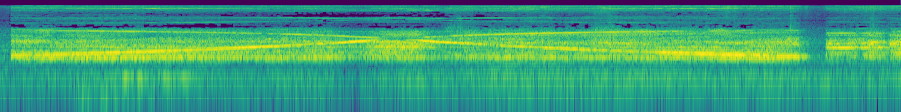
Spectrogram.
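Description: Battery-powered toy airliner's electronic jet sound effect, played through its small built-in speaker as it is switched on. One pitch sweeps up and another sweeps down over about eight seconds above a steady rushing noise, then it cuts off suddenly.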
